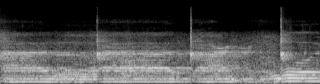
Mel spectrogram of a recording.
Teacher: wawunya nggak dianggap, masukin ke shin, shinnya tebelin.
